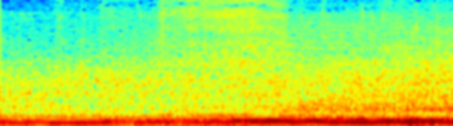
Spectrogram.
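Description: Steady outdoor ambience at a lake: a constant low rumble like a boat engine beneath a soft wash of wind and water, with no voices and no sharp events.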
